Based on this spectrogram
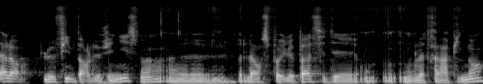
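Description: The speech comes at a fairly quick pace with noticeable background noise. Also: man. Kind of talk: casual chat about films.

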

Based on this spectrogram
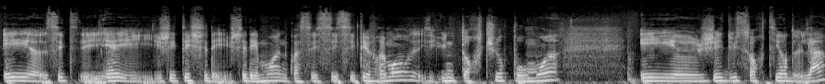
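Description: Noticeable background noise sits behind a woman with a very deep, low pitch. She speaks at a very slow pace, with very even loudness and fairly even intonation. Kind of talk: casual chat. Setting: studio. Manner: halting.

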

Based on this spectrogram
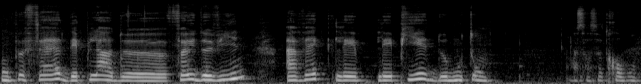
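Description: Speaking at a very slow pace with long, frequent pauses, a woman keeps a medium pitch and fairly even intonation while her loudness swings widely. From Lebanon. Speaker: homemaker and mother. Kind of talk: casual chat.

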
